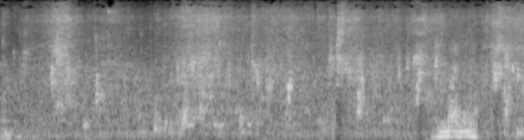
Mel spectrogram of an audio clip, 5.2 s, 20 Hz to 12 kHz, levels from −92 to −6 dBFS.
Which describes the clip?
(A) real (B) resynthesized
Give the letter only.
A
